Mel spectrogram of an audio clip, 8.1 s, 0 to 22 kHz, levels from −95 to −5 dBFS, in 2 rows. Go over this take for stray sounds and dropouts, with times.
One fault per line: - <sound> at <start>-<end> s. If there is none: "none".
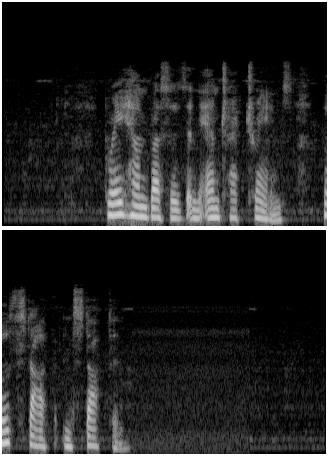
none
